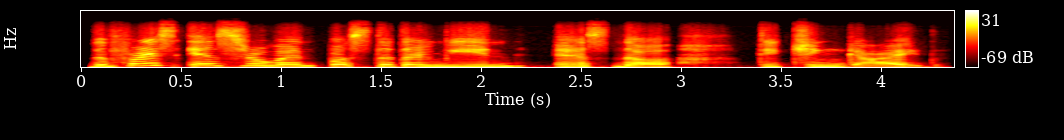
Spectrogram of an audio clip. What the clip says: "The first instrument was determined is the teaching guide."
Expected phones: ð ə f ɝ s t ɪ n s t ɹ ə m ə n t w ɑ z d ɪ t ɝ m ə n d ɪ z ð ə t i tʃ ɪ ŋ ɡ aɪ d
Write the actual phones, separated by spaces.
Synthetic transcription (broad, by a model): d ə f ɝ s t ɪ n s t ɹ ə m ə n t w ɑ s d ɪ t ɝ m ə n ɪ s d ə t i tʃ ɪ ŋ ɡ aɪ d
